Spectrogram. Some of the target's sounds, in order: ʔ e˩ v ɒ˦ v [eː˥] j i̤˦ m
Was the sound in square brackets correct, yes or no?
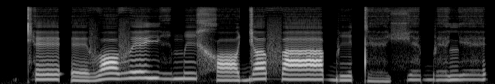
no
